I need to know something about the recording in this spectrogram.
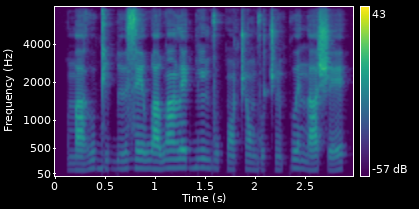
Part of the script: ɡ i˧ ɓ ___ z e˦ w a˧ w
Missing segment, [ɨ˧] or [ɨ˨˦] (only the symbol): ɨ˨˦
